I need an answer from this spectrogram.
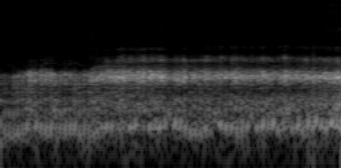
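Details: A little dog growls in a steady, rough, surprisingly big rumble that runs without a break.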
